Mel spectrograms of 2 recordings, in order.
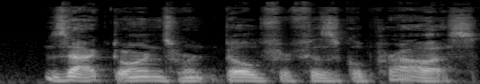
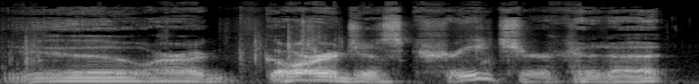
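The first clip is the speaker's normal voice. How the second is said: slow, smooth seductive voice; smooth flirt; slower than usual. Acted. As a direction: purr it slowly like a charmer.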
